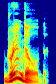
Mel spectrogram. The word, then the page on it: brindled: British English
